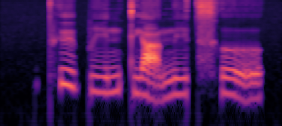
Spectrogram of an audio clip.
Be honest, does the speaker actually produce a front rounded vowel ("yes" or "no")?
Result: yes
